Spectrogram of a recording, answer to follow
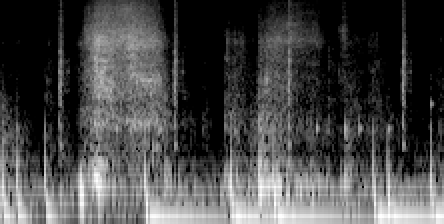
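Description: Two spells of rustling packing paper and cardboard being handled, about a second in and again about two and a half seconds in, with a few knocks. Background music with a steady bass line plays underneath.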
